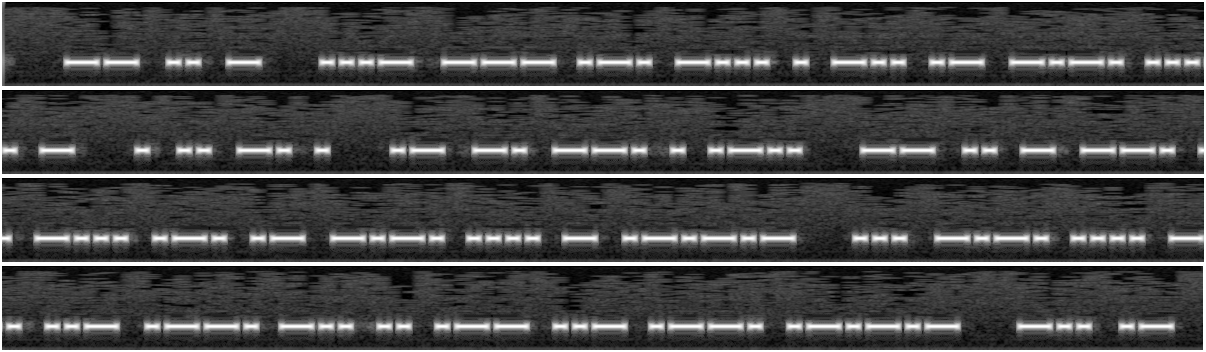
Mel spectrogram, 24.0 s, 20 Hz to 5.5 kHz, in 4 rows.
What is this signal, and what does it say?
Morse code, heard as a keyed tone, about 25 wpm, 630 Hz, with radio noise. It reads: MIT VORBEDACHT EINE ANGEL MITGEBRACHT. SCHNUPDIWUP. DA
